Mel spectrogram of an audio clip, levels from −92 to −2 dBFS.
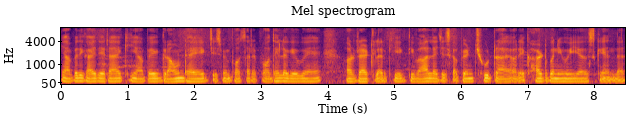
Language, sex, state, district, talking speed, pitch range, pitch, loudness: Hindi, male, Uttar Pradesh, Muzaffarnagar, 275 wpm, 105-110 Hz, 105 Hz, -19 LUFS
